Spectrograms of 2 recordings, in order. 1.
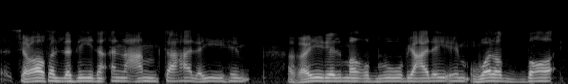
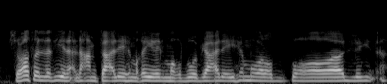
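تُقال الكلمات ببطء ومع مدّ. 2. تُقال الكلمات بسرعة دون مدّ. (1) "تمدد الكلمات" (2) "ما عندك وقت للاستحضار بهذه السرعة"

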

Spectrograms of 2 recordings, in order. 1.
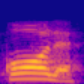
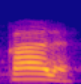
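المد مفخَّم وممتلئ. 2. المد مرقَّق ورفيع. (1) "لو قلت قال" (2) "ما ينفعش أقول قال"

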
